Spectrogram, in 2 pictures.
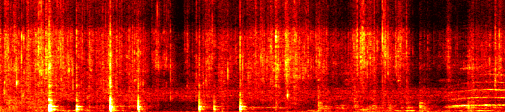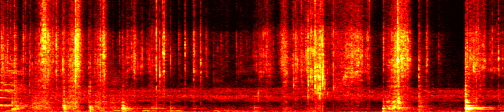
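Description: Soaked rice being scraped by hand out of a steel bowl and tipped into a steel pot of boiled water: an irregular run of scrapes, clicks and light splashes, with the bowl clinking against the pot.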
